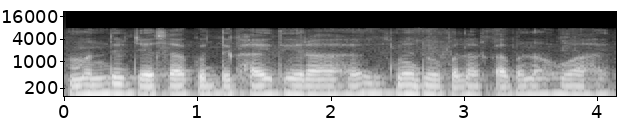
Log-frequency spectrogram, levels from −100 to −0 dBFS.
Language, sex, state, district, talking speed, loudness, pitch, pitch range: Hindi, male, Uttar Pradesh, Lucknow, 200 wpm, -15 LUFS, 115 Hz, 115-120 Hz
